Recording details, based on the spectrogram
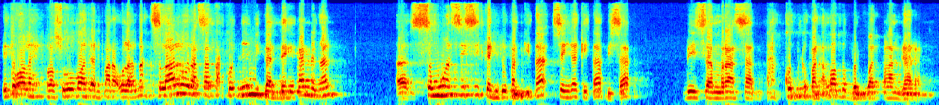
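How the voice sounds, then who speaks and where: A man preaching a sermon in a mosque, telling stories and acting out the voices of the people in them with big swings in pitch. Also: normal speed, echoey room, poor audio.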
